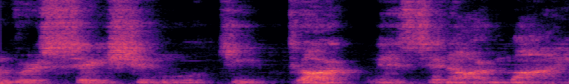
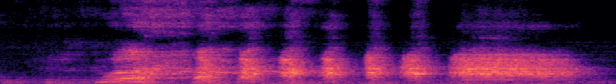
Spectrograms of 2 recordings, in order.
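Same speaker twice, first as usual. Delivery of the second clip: evil laugh; 5 semitones higher, 6 dB louder than usual. Acted. Villain's loud triumphant laugh.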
